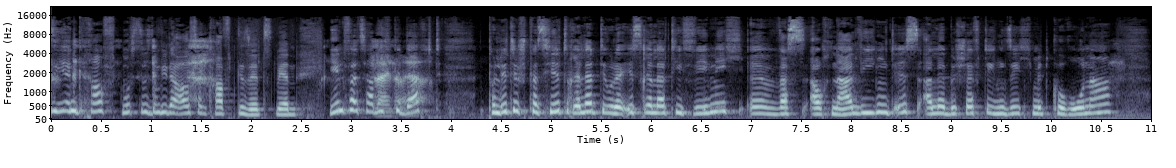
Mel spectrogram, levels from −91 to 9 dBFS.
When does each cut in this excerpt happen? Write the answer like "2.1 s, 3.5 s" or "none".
1.0 s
